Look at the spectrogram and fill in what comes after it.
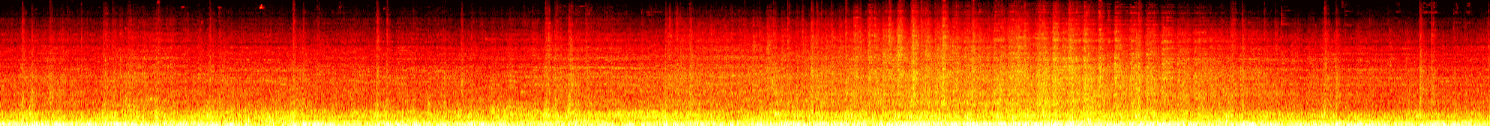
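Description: BNSF double-stack intermodal freight train's container cars rolling past on the rails: a steady, loud low rumble with wheel-and-rail noise and scattered clicks, a little louder a little past the middle.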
